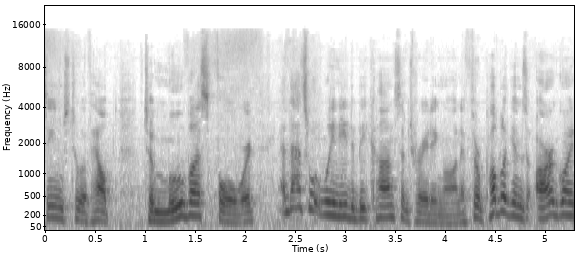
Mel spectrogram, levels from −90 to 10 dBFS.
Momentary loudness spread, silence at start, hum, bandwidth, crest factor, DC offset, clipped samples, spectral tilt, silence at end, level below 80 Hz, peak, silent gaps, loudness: 8 LU; 0 s; none; 15 kHz; 16 dB; under 0.1%; under 0.1%; -7.5 dB/octave; 0 s; -56 dBFS; -8 dBFS; none; -26 LUFS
